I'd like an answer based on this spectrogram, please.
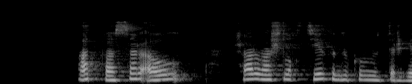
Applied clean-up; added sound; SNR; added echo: none; none; none; none.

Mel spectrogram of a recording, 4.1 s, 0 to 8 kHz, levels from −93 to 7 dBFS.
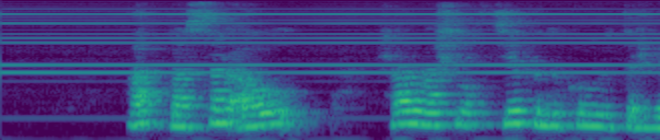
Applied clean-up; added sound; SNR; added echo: none; Harmonica; 14 dB; reverberation time 0.3 s.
